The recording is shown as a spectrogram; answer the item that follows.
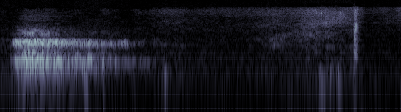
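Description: A long, loud breath out follows a counted hold during a relaxation and neck-massage exercise. It is a breathy rush lasting over a second, then a quieter breathy swell ending in a sharp click.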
